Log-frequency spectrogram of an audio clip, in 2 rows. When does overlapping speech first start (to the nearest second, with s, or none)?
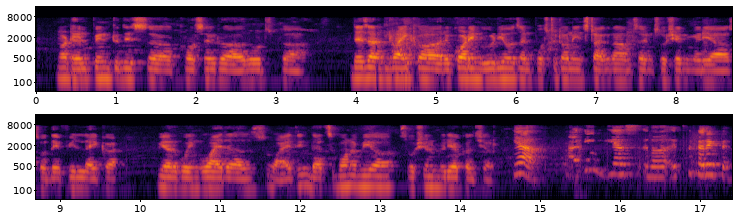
none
